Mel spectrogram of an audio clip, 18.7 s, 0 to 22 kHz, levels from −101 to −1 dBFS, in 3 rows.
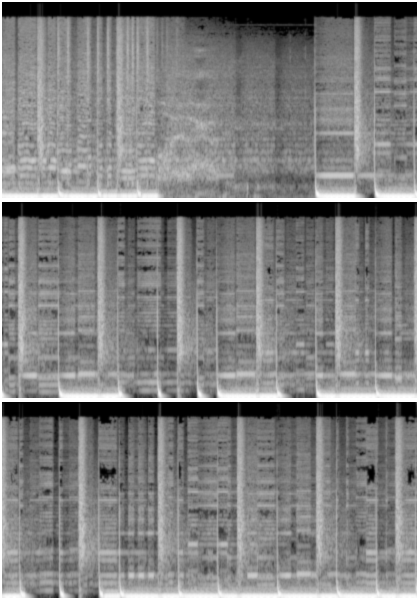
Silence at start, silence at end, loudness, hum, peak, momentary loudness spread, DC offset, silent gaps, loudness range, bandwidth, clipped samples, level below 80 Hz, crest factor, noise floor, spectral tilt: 0 s; 0 s; -12 LUFS; none; 0 dBFS; 12 LU; under 0.1%; none; 4 LU; 16.5 kHz; under 0.1%; -8 dBFS; 8 dB; -37 dBFS; -4 dB/octave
